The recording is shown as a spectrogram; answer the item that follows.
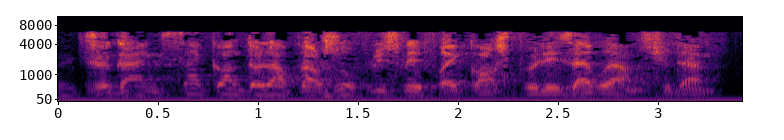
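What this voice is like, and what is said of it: Imitation of Lieutenant Colombo's voice. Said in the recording (French): “Comédien spécialiste en imitation... Lieutenant Colombo, brigade criminelle, police de Los Angeles”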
